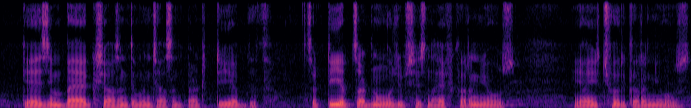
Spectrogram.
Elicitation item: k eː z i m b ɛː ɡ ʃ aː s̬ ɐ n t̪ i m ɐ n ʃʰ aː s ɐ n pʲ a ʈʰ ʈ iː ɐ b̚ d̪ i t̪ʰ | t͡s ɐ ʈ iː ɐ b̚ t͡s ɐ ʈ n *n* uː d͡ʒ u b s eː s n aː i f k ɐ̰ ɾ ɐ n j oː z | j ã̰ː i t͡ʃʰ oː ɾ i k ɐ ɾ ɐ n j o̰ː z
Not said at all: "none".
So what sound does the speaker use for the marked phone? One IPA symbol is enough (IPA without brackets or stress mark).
m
